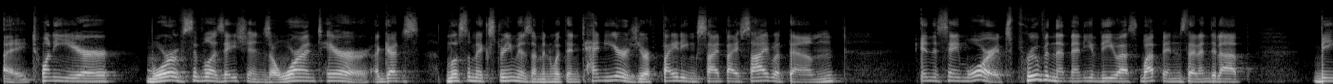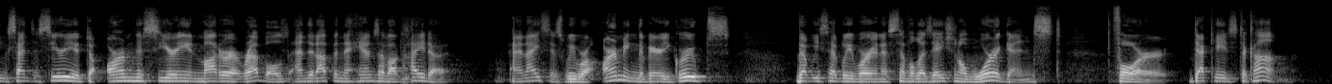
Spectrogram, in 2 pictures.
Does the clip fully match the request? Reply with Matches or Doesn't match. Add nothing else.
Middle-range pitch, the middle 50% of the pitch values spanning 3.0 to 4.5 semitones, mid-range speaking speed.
Matches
